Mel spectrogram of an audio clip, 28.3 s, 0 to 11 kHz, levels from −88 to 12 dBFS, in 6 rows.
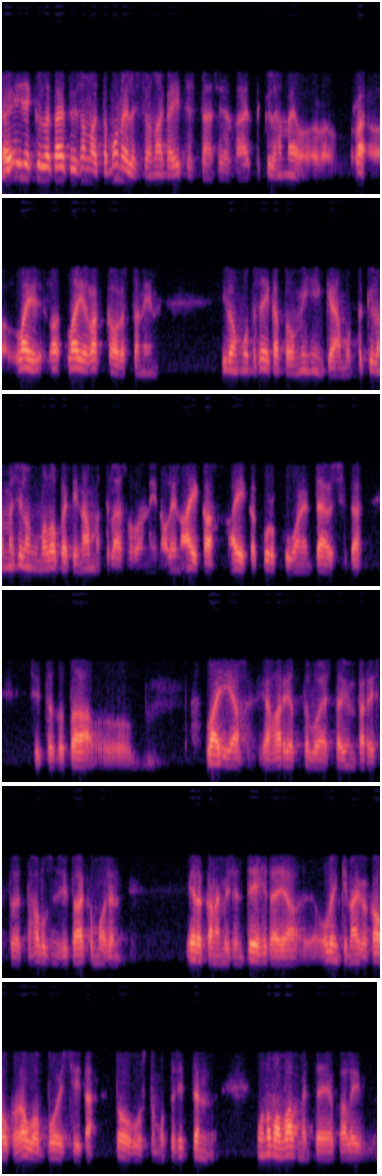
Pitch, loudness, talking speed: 195 Hz, -21 LUFS, 150 wpm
